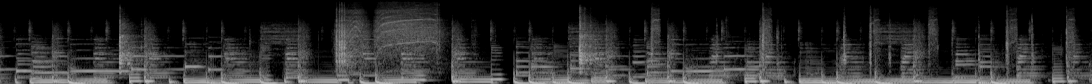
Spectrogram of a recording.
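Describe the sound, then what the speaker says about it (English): A power drill fitted with a 4mm bit backs out the screws holding the control board of a King Song S22/S20 electric unicycle. It gives loud, close whirring bursts that start and stop again and again, with short pauses between screws. "You're gonna take your 4mm bit and you're gonna remove these screws along the top"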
